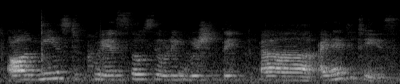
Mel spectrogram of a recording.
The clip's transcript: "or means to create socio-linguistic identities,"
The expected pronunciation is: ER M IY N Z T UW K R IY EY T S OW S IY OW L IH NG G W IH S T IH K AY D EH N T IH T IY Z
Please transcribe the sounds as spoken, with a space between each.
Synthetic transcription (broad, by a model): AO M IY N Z T UW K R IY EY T S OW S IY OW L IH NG G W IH SH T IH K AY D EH N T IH T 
